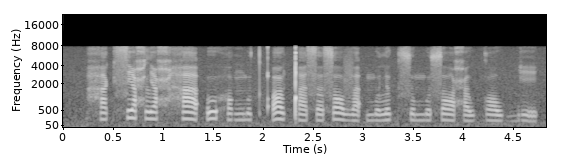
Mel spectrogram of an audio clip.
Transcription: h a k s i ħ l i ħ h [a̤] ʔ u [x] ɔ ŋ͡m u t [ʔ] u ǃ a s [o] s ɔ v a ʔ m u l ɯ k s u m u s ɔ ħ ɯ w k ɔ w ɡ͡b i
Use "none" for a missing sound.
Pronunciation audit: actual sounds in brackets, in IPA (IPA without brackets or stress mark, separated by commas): a, h, qʼ, ɤ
